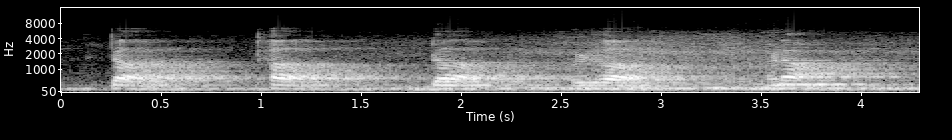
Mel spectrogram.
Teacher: टवर्गी वर्णों का उच्चारण मूर्धा से ही होता है। ट, ठ, ड, ढ, ण, सभी का।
